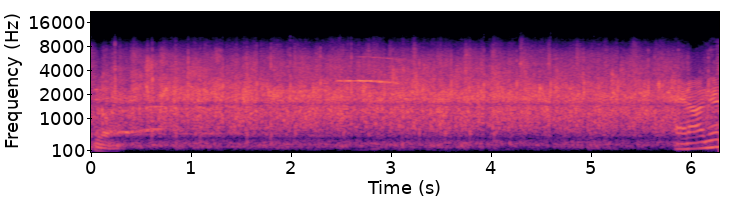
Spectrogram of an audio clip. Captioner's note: applause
